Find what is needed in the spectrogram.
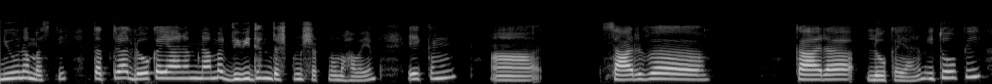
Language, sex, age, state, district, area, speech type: Sanskrit, female, 18-30, Karnataka, Bellary, urban, spontaneous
